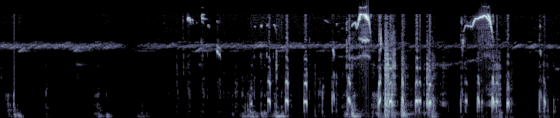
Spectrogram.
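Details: Male barred owl delivering small mammals at night to his mate, who is raising three owlets, in Lebanon, Connecticut; after scattered soft low notes, a loud burst of harsh cackling calls with two high rising screeches, over a steady high insect hum.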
